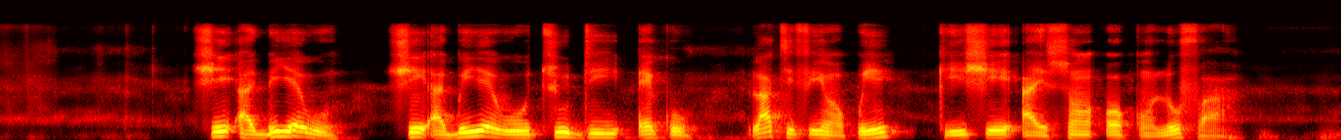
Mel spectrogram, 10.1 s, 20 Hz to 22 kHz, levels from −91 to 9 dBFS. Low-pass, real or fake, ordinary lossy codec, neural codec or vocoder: 10.8 kHz; fake; none; codec, 24 kHz, 1.2 kbps, DualCodec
